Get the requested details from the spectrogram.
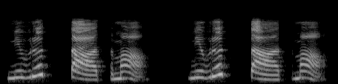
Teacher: नीरस्व वृ के ऊपर आघात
